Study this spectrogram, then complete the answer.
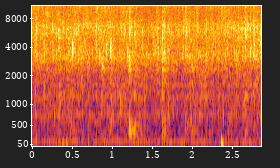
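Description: Onions go into hot oil in a pan for a Rajasthani aloo pyaz sabzi and sizzle with a steady, close hiss, broken by a few small pops and clinks.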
